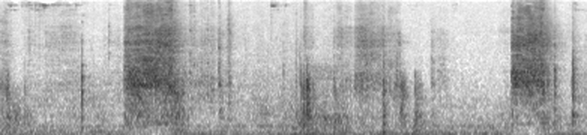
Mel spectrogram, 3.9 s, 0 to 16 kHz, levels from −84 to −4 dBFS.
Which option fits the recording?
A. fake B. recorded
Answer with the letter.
B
